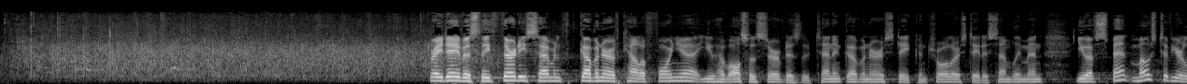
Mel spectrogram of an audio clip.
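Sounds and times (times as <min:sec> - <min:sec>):
audience applause at a live debate: 0:00.0 - 0:05.2
speech: 0:04.3 - 0:11.8.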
